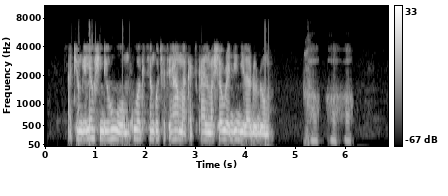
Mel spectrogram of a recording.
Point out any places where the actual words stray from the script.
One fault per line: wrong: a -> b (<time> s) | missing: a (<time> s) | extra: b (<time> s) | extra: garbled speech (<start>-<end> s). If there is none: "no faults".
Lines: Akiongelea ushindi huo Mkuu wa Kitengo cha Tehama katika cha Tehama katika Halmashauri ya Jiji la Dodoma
missing: cha Tehama katika (3.2 s)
